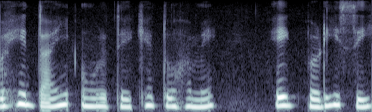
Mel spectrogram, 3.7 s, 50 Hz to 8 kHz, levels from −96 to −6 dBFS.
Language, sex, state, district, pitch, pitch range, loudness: Hindi, female, Uttar Pradesh, Jalaun, 215 Hz, 200-230 Hz, -16 LUFS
